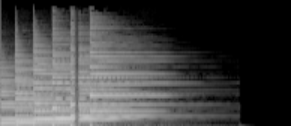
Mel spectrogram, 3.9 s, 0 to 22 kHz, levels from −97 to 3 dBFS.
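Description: A burst of packet loss hits the audio from 0.97 to 1.05 s. Several consecutive packets went missing. The receiver stretched the last sound for about 60 ms while fading it down. The audio then resumes with roughly 60 ms skipped.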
